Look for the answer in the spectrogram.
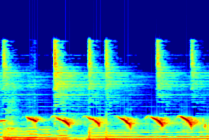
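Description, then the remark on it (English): A canary chirps in quick, bright, downward-sweeping notes, repeating about six times in a steady rhythm, clear over a low steady hum. “Well, anyway, I did manage to grab myself the canary while I was in there.”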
